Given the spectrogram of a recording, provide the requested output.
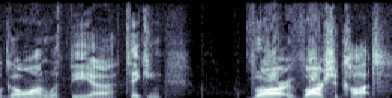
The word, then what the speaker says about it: Varshakot: Yeah, let's do these missions here, and then we'll go on with the taking Varshakot, right? Did I say it right? Yeah, Varshakot.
